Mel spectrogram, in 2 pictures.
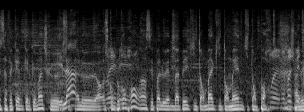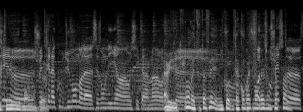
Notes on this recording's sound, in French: en direct du Parc des Princes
